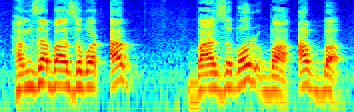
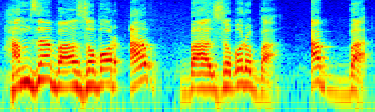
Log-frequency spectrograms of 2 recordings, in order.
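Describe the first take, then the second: First: Hamza বা জবর আব, বা জবর বা very slow, আব্বা with a held double ব; the second take, বা জবর বা stretched out long; teacher repeats the demo. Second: Hamza বা জবর আব drawn out slowly, then আব্বা with a doubled ব; teacher's slow demo. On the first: (আবার ধীরে বানান, আব্বা দ্বিত্ব করে) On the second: (ধীরে বানান করে আব্বা, ব দ্বিত্ব করে) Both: Shown as a demonstration. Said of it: "তাহলে খেয়াল করুন".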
